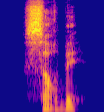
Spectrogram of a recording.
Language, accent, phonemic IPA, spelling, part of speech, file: French, France, /sɔʁ.bɛ/, sorbet, noun, LL-Q150 (fra)-sorbet.wav
- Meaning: sorbet, sherbet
